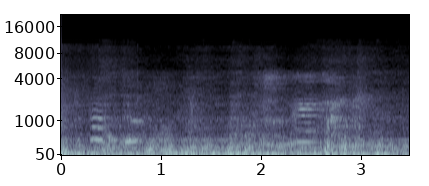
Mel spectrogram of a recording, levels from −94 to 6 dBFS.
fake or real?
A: fake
